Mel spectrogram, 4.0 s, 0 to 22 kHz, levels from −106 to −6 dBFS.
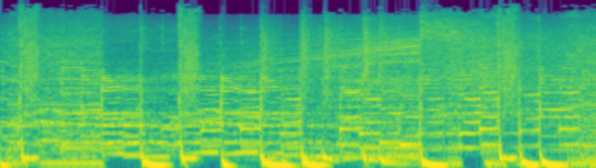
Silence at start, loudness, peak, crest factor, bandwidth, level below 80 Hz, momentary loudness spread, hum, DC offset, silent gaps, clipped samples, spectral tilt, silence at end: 0 s; -7 LUFS; 0 dBFS; 8 dB; over 20 kHz; -12 dBFS; 2 LU; none; under 0.1%; none; 0.3%; -3.5 dB/octave; 0 s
